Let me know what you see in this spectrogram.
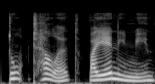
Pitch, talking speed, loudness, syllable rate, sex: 205 Hz, 230 wpm, -16 LUFS, 5.0 syllables/s, female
